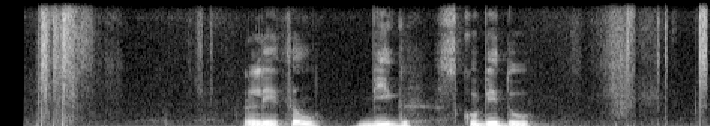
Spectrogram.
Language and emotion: Russian, neutral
